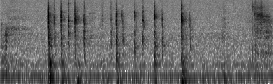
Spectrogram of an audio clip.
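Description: Quick bursts of keystrokes on a computer keyboard, close and clear in a quiet room, with short pauses between runs while code is entered.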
